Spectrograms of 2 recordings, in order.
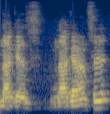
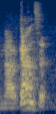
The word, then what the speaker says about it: Narragansett: So I think the emphasis is on the gon. Narragansett? So it's going to be like Narragansett.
